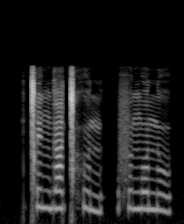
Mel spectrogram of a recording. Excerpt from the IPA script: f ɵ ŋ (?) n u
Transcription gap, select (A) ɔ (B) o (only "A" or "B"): B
